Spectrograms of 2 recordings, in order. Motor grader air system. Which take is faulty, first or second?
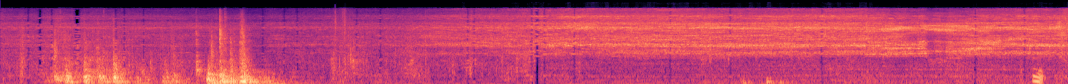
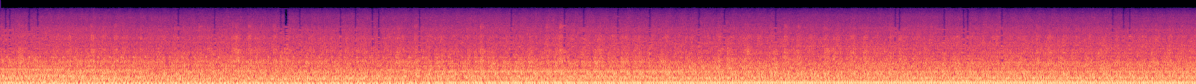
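first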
